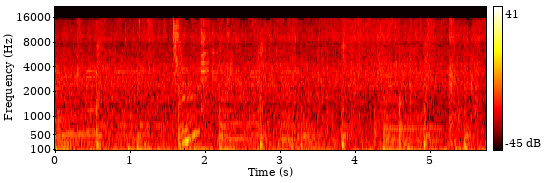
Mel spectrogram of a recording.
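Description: Chicken adobo sizzling in a nonstick skillet as it is stirred with a silicone spoon. The spoon knocks and scrapes against the pan now and then.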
